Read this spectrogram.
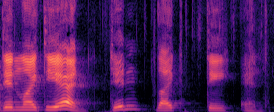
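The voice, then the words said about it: Donald Trump impression. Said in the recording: “my stupid Donald Trump impression”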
